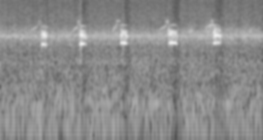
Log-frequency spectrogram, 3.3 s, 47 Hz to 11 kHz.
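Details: Red-tailed hawk at a nest cam, 28 May 2023, 09:08: five short, thin chirps spaced about half a second apart, over a steady high-pitched hum.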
